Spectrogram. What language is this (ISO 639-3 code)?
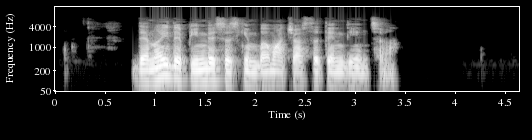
ron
